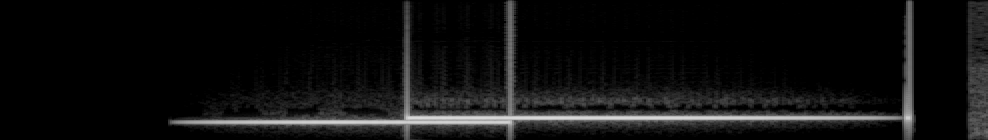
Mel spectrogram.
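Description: Electronic pure sine tones over an intro: a steady tone begins about a second in, a slightly higher tone joins it, the first stops soon after, and the higher tone carries on and fades out. A click marks each tone's start and stop.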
